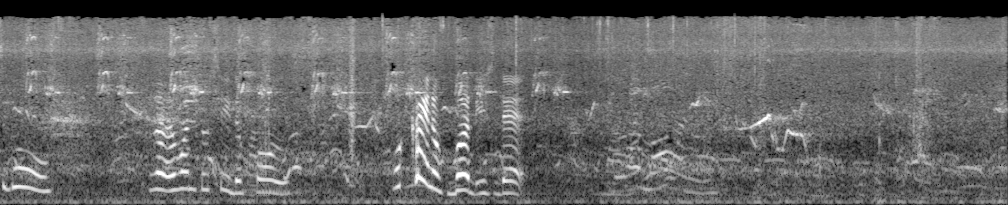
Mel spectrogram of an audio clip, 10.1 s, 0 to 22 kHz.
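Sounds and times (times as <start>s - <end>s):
faint background voices: 0.0s - 10.0s
bird whistled calls: 0.5s - 6.1s, 6.8s - 8.3s.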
